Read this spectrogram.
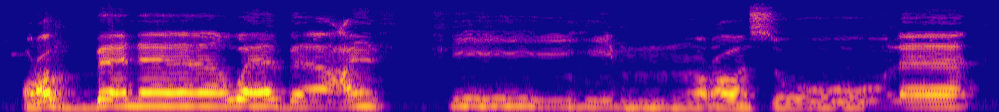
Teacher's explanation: Kita berhenti dekat rasulan, kita berhenti rasula panjang dua harakat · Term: mad iwad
